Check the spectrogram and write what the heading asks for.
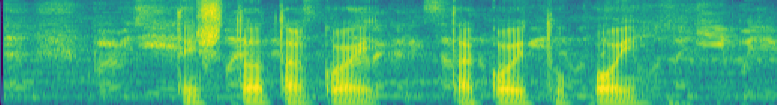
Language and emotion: Russian, neutral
